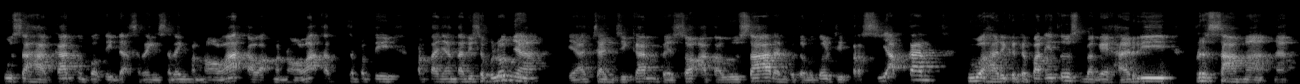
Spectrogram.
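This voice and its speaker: Bright, animated guy giving marriage advice, voice jumps way up, echoey room. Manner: animated, climbs high in pitch when making a point. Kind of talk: answering questions on a talk show.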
